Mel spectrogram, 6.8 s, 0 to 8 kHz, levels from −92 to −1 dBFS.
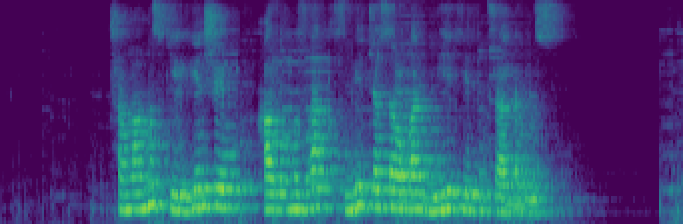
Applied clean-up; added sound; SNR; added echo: neural separator model SepFormer DNS4.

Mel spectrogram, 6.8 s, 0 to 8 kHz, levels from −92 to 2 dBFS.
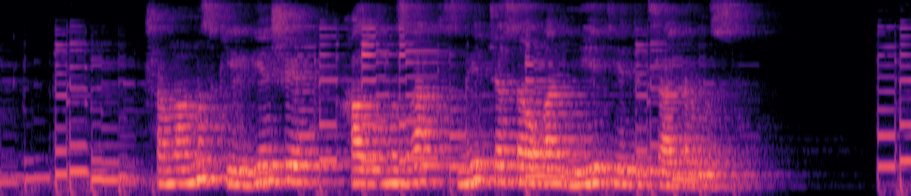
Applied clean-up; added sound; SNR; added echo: none; Guitar; 10 dB; reverberation time 0.8 s.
